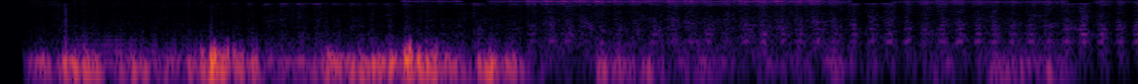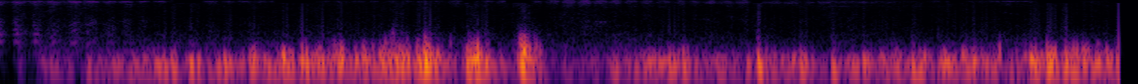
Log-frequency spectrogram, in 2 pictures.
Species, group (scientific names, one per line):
Lyristes plebejus
Cicadidae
